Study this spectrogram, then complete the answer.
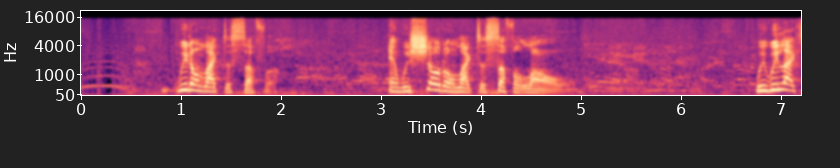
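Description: A woman speaks with animation into a microphone, pausing between phrases.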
